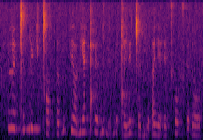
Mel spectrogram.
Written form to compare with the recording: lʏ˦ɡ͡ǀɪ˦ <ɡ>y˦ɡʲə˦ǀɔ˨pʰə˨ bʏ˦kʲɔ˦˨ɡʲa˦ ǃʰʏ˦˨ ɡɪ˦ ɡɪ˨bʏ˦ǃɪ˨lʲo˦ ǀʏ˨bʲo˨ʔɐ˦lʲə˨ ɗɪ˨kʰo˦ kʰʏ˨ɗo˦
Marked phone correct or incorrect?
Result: correct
